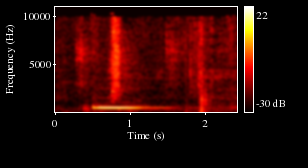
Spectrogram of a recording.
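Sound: parliament voting bell ringing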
